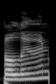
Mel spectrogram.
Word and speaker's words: Walloon: the balloon communist uh spelled like balloon but with a w inner balloons balloon I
